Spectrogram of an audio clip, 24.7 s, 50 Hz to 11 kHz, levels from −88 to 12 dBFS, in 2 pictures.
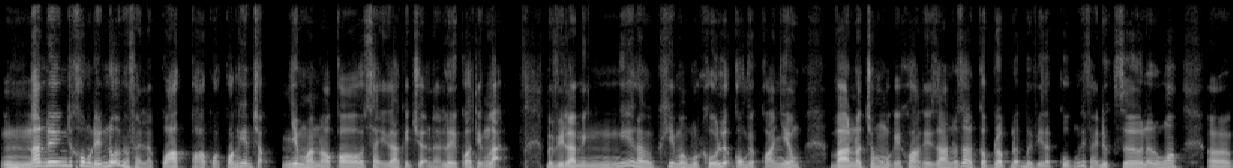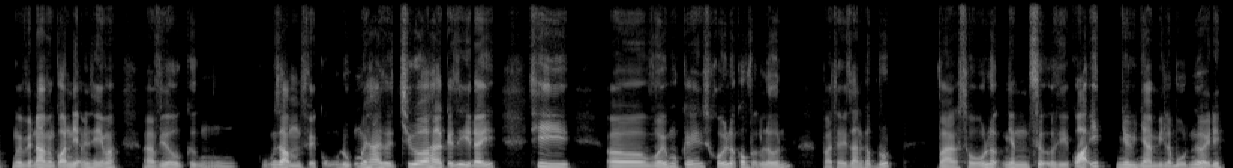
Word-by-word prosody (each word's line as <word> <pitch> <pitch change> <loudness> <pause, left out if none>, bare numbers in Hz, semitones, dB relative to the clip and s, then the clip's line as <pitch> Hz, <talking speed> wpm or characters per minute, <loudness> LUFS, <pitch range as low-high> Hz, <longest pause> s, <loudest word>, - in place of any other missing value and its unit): Ừm, 145 -4 +3
nó 225 - +10
đến 240 +1 +7
không 240 -3 +4
đến 180 +5 +3
nỗi 235 - +7
mà 220 - +2
phải 150 - -5
là 100 +1 -7
quá - - +7
quá - - 0
quá - - -4
quá 145 - +3
nghiêm 200 -2 0
trọng, - - -3
nhưng 170 +1 +2
mà 130 -2 +4
nó 120 +1 +1
có 125 +4 +3
xảy 100 -10 -3
ra 135 +2 +2
cái 115 -2 -7
chuyện 105 - -2
là 95 -2 -8
lời 105 0 +1
qua - - +1
tiếng - - -4
lại. - - +4 0.4
Bởi 100 - -1
vì 110 - +3
là 120 0 +7
mình 130 +8 -4
nghĩ 215 - -2
là 180 - +2
khi 205 -2 -2
mà 145 -5 0
một 130 -1 -2
khối 135 +5 +2
lượng 205 - +1
công 165 -2 0
việc 125 - -3
quá - - -2
nhiều 150 -10 0 0.3
và 120 0 +7
nó 130 +4 +2
trong 170 +1 -4
một 135 - -3
cái 125 - -5
khoảng 120 - 0
thời 105 0 -3
gian 145 +3 +1
nó 160 - -2
rất 210 - +2
là - - +3
cập - - -3
rập 125 +2 +2
nữa, 160 - 0
bởi 150 -5 -4
vì 115 - -5
là 120 - -2
cúng 130 - -3
thì 235 - -4
phải - - -6
được 125 -1 -3
giờ 130 0 +1
nữa, - - -1
đúng 165 0 -2
không? 190 -1 +1 0.3
Ờ, 110 -1 -1 0.3
người 115 -1 -3
Việt 120 - -2
Nam 140 -2 +4
mình 120 - -3
quan 130 +2 +2
niệm 135 - 0
như 135 - -3
thế 120 -1 -2
mà, 140 -1 -2 0.3
ờ, 105 -1 -4
ví 125 +7 -4
dụ 145 -3 -2
cứng 130 - -11 0.3
cúng 165 - -9
rằm 120 -8 +3
phải 100 - -6
cúng 160 +10 -15
đúng 140 +6 -6
12:00 160 -4 0
trưa 175 0 +3
hay 170 - +3
là 150 - +4
cái 130 - -4
gì 155 -5 0
đấy. 125 +7 +3 0.4
Thì, 180 -4 +1 0.4
ờ, 120 0 +3
với 125 +4 -1
một 185 +2 -5
cái 165 +3 -3
khối 135 +4 -2
lượng 185 - -1
công 160 -2 -1
việc - - -8
lớn 110 - -2 0.3
và 100 - -6
thời 100 0 -6
gian 130 +2 -3
gấp 180 - -5
rút 190 +3 -3 0.5
và 105 -3 0
số 105 +6 -4
lượng 170 0 0
nhân 135 -1 -3
sự 115 - -4
thì 110 - -5
quá 120 - +6
ít, 215 - -4
như 145 +1 -1
nhà 125 -3 -1
mình 110 -1 -6
là 110 - -3
4 110 +7 -6
người 135 -8 +1
đi, 130 - -2
135 Hz, 300 wpm, -22 LUFS, 120-165 Hz, 0.5 s, nó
